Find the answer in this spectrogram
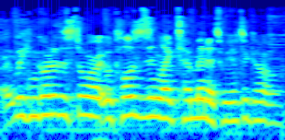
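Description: A woman's voice: mid-range voice, fairly even intonation, quick pace, pitched below the performer's own voice, close to an everyday voice. A woman playing a flustered adult who keeps scolding a child and trying to keep her in line. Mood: hurried. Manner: scolding, exasperated, repeats the child's name. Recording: music playing behind.

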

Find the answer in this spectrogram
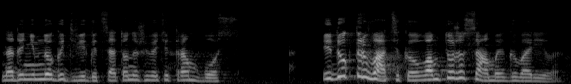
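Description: An actress playing a kind but firm young nurse in a 1960s radio play. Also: female voice, medium pitch, lively intonation, brisk, a bit bright. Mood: coaxing.

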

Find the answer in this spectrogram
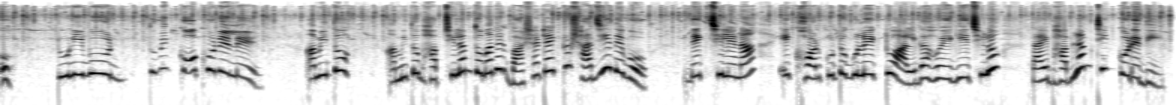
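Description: A woman's voice: very high-pitched, animated, normal speed, no room sound, voice pushed up. A woman voicing a jealous, scheming, arrogant crow in a cartoon fable, sly and falsely friendly. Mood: falsely innocent. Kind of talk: cartoon character voice in a moral tale.

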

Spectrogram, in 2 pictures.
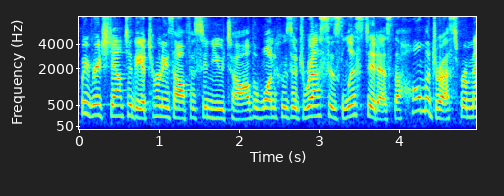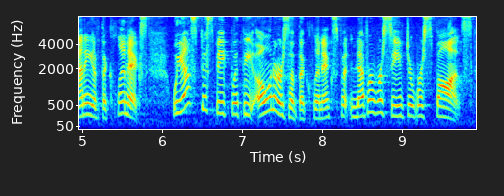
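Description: A woman's voice: fairly high pitch, lively intonation, a little fast. A woman reporter asking direct interview questions and closing a news report. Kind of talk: news interview and anchor close.

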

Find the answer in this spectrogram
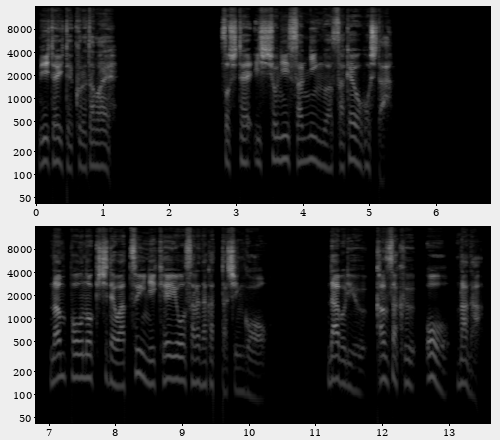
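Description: A man's voice: medium pitch, no room sound, studio quality. A man narrating mystery fiction from a script as an audiobook reader, in a dramatic manner.

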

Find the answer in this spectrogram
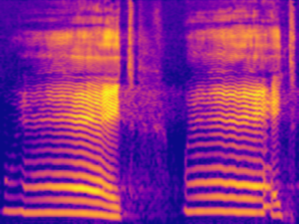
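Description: A man voices patient scholars in a children's story, calmly questioning their visitors. The voice is slightly raised and slow. A long hall reverb surrounds it. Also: high voice, clear, resonant tone, voice pushed up. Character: group of patient male Torah scholars.

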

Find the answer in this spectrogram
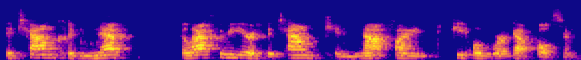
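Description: A woman's voice: on the low side, steady tone, measured pace, recorded from a distance, lo-fi sound. A woman, a school cafeteria worker, speaking earnestly at public comment during a school board meeting from a wooden podium. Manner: earnest, emotional plea. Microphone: podium mic, heard from a far camera. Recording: echoey room, voice heard from afar.

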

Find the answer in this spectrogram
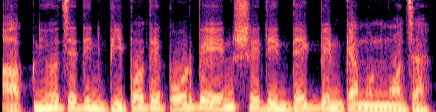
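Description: A man playing a pious, long-suffering fisherman in a cartoon, measured and resigned. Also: mid-range voice, warm tone, no room sound, studio quality, natural voice. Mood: stern, dignified. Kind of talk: Bengali cartoon dub.

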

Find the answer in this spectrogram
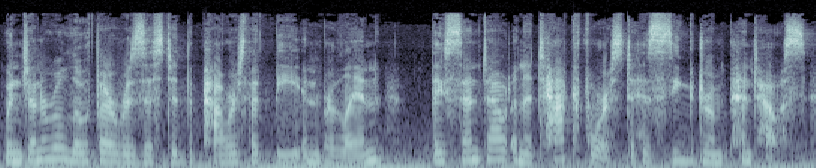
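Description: A woman's voice: mid-range voice, normal speed, pushed and bright, soft background music, close to an everyday voice, low-quality recording. An actress playing an earnest woman briefing her resistance friends in a video game cutscene. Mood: serious, concerned. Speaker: resistance ally giving briefing.

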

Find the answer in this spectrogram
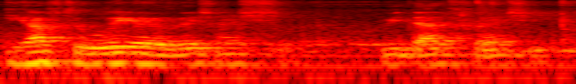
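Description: A young man, a guest explaining his view in a measured, thoughtful way. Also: fairly low pitch, level tone, darkish tone, slight background noise. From Nigeria. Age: young adult. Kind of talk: casual group discussion. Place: living room, seated on a couch. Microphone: far camera. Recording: roomy echo from a distant mic.

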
